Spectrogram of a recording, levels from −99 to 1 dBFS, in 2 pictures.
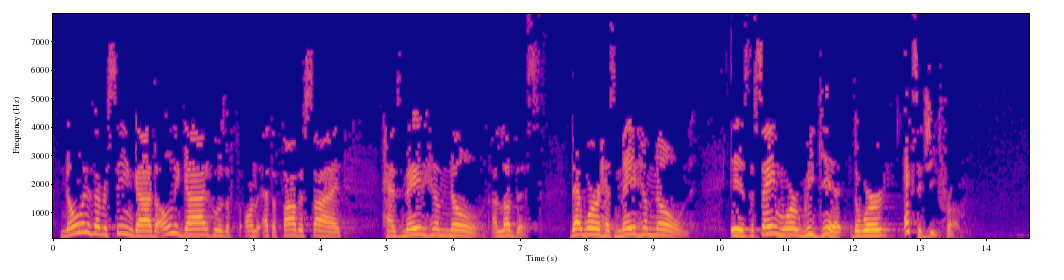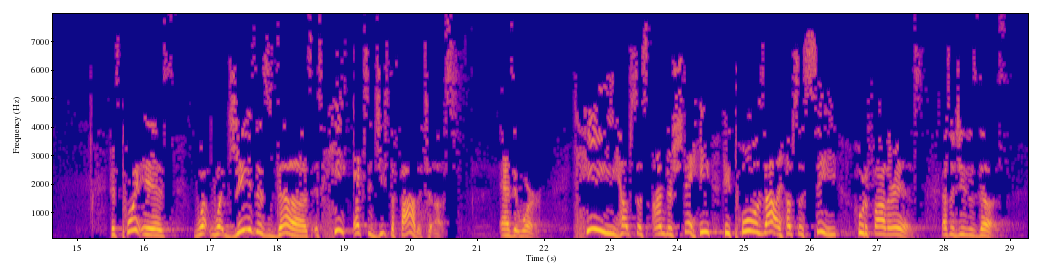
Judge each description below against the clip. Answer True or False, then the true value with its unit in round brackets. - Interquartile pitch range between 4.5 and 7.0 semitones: True (5.2 semitones)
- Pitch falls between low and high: False (220 Hz)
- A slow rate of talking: False (160 wpm)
